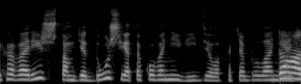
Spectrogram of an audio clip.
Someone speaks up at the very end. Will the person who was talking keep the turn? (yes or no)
no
